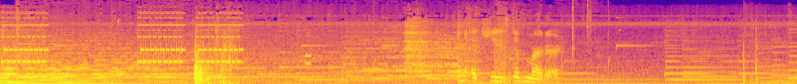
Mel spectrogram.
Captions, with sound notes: [phone beeps, he sighs] Stavros, my man.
